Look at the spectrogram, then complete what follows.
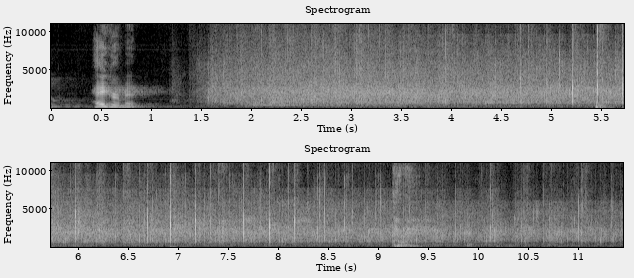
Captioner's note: applause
